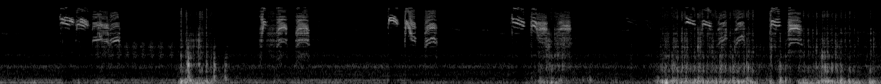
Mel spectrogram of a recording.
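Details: Eurasian blue tit chicks on day 21, 1 June 2012, as the first two chicks fledge; short bursts of thin, high chirping in clusters, broken by low rumbling thumps and background noise.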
